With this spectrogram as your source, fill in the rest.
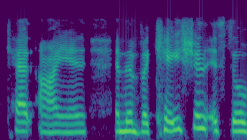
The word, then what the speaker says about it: cation: uh cat eye if you say this is cat eye and then what do you say this is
